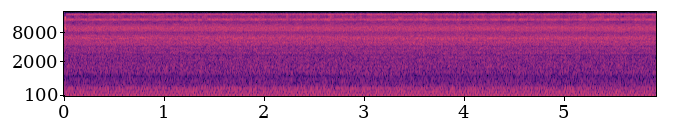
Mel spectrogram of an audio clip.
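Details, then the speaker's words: Opel Combo 1.7 diesel idling smoothly and evenly with steady clatter, no misses or knocks, after repair of a no-start (code P0251): fuel system bled, leak fixed, priming bulb fitted, engine-mounted control unit resoldered; starts cleanly. "Ну, але машина заводиться чітко. Якось так."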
